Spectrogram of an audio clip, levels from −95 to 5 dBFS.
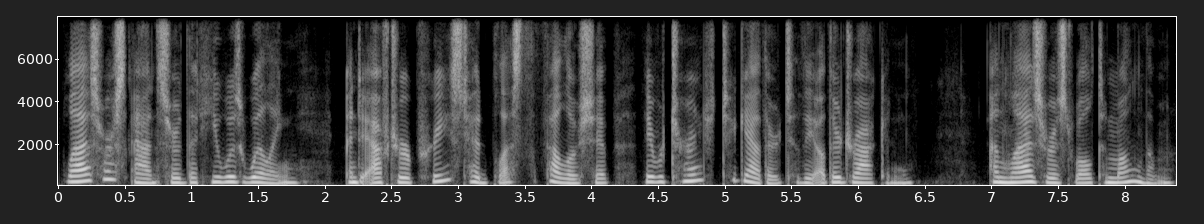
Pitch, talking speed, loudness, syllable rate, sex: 230 Hz, 185 wpm, -21 LUFS, 6.1 syllables/s, female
